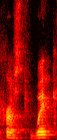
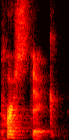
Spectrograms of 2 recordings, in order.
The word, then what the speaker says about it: Prestwick: I don't care if they actually pronounce it Prestwick, it seems more out to call it Prestick.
